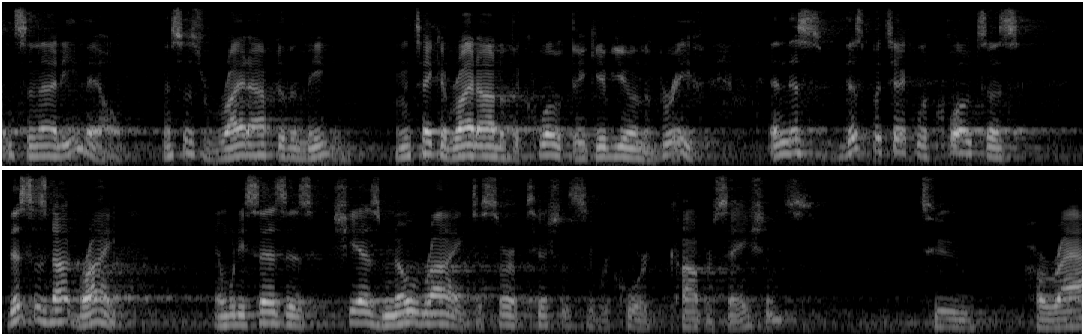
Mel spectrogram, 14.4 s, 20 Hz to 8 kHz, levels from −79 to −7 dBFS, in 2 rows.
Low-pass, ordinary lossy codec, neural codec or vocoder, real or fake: 7.2 kHz; Opus, 24 kbps; none; real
